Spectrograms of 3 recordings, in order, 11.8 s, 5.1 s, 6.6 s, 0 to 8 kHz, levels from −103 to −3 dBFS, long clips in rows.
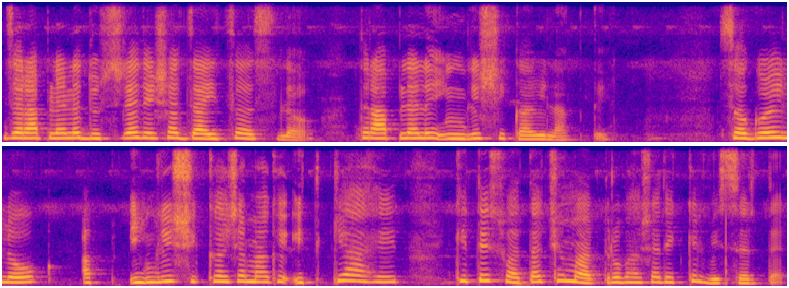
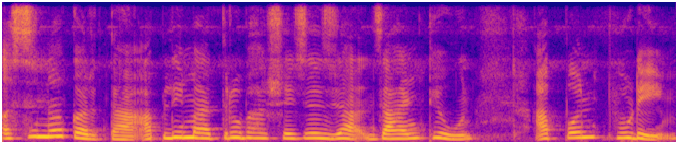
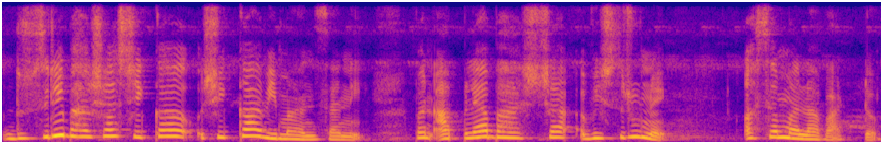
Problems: constant background noise, background conversations at intervals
